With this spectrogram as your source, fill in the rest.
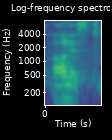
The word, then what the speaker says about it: honest: Here H is silent. So an honest, not honest. H is silent, honest. So vowel sound.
